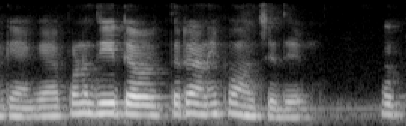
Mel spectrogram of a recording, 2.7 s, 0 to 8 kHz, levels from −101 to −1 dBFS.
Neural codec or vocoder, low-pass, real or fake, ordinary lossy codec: none; 7.2 kHz; real; none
